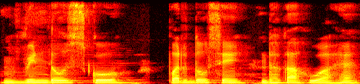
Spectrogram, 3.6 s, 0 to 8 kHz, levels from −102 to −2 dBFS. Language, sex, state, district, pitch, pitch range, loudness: Hindi, male, Himachal Pradesh, Shimla, 130 Hz, 120-150 Hz, -17 LUFS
